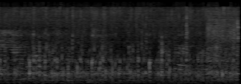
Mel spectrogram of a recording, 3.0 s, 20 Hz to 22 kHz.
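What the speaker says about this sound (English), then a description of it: "I add my palm oil to it and let it cook for additional 5 minutes." Ghanaian okra soup with palm oil bubbles and simmers in a pot, a steady dense wash of small pops and liquid gurgles heard close and fairly quiet throughout.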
